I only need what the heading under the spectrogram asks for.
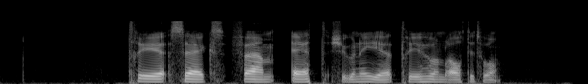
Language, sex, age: Swedish, male, 21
